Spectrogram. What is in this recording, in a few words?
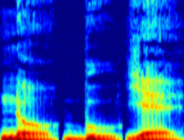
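"nobuye", concatenated syllables; Affixing experiment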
